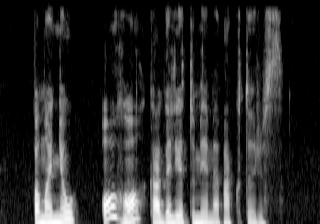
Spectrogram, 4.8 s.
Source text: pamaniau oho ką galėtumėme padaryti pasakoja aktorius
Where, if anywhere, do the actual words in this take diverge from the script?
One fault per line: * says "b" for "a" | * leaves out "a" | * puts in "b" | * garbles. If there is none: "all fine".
* leaves out "padaryti pasakoja"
